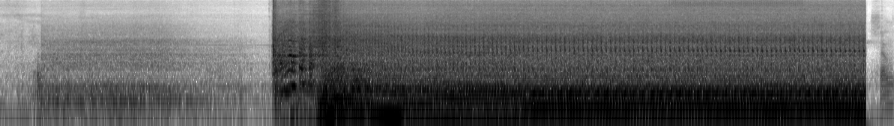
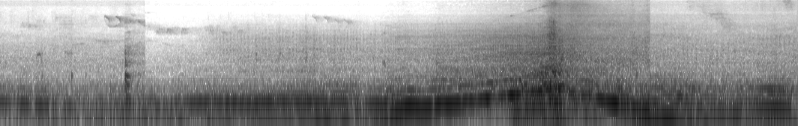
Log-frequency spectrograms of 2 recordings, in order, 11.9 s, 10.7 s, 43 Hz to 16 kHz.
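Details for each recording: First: Turbo BMW E36 M52B28, just mapped to 400bhp: cranks, fires and settles to a lumpy idle with a steady knock about three per second. Bottom-end knock suspected; engine to come out for inspection and new race bearings. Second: Turbo BMW E36 M52B28, 400bhp, just back from dyno mapping: the engine revs up cleanly and settles smooth with no knock or rattle. This is healthy running, recorded before the bottom-end knock later developed.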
